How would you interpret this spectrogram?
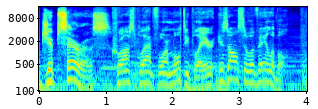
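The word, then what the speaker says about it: Gypceros: pronounced Gypseros.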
